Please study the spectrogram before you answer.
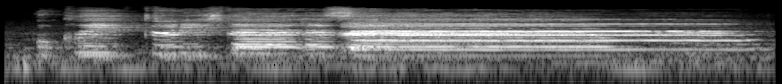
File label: jingle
